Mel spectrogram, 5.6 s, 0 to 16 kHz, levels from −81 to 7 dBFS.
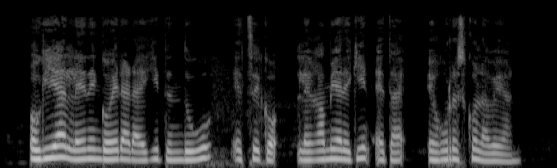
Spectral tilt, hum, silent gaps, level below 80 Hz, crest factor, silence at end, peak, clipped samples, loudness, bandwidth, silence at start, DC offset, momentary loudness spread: -7.5 dB/octave; none; none; -60 dBFS; 16 dB; 0.4 s; -6 dBFS; under 0.1%; -24 LUFS; 11.5 kHz; 0.3 s; under 0.1%; 10 LU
